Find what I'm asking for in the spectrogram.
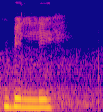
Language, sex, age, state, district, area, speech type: Punjabi, female, 18-30, Punjab, Mansa, urban, read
